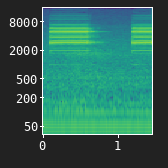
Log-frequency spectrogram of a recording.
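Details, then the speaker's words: Arduino sewer flood warning system: water sensor placed in water reads wet and trips a loud high-pitched buzzer in half-second bursts; stops when the sensor is dried and reads 0. "and you can hear the buzzer notifying me that the sensor's wet. If I take it out and dry it, go down to 0 again, and it stops. And as you can hear, the buzz is quite loud."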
